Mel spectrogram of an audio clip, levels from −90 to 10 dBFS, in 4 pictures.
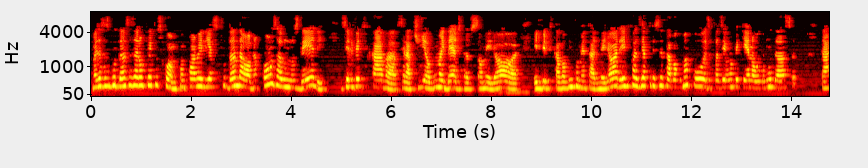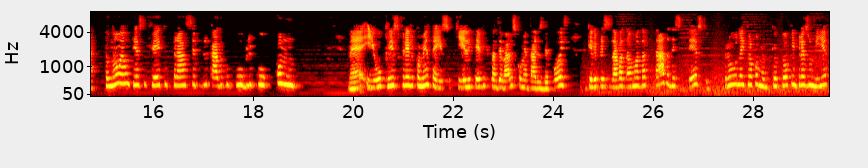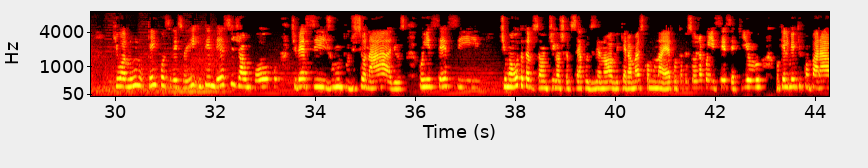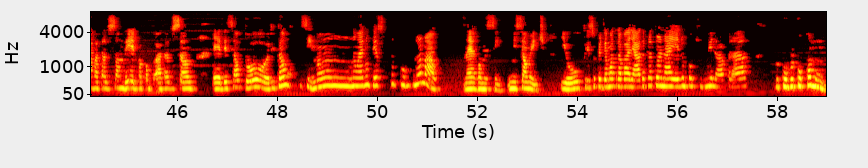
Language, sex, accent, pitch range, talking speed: Portuguese, female, Brazilian, 195-260 Hz, 175 wpm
